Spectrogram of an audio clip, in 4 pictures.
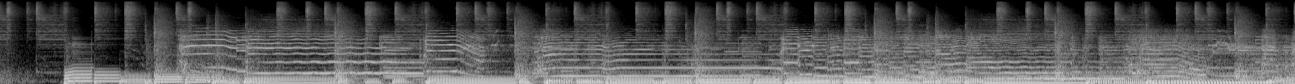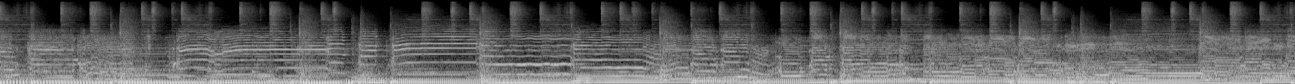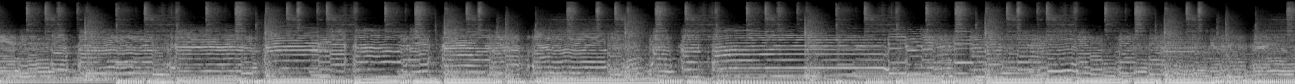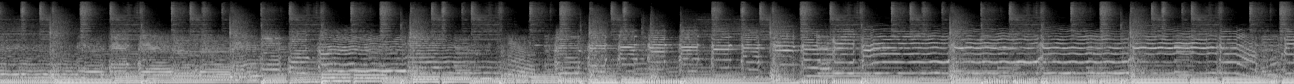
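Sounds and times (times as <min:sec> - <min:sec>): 
basswood Roscoe 5995 bass guitar: 0:00.6 - 0:51.7.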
